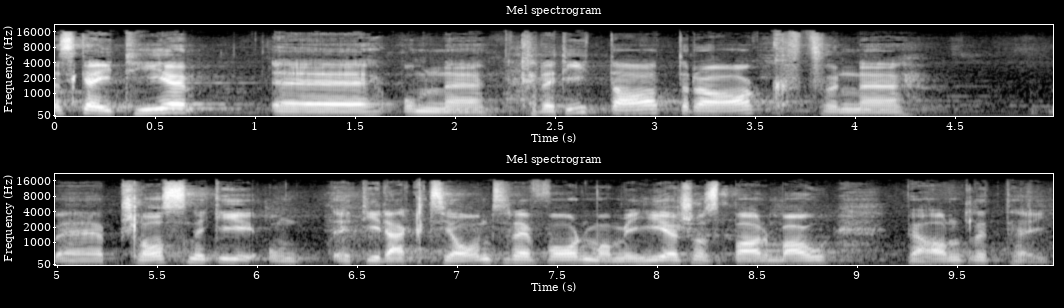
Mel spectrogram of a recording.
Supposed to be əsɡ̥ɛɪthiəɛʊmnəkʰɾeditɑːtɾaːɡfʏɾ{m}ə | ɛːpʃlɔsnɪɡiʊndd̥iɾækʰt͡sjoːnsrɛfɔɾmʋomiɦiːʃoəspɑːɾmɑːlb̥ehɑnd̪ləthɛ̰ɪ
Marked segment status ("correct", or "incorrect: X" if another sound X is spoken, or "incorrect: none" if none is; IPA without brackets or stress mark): incorrect: n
